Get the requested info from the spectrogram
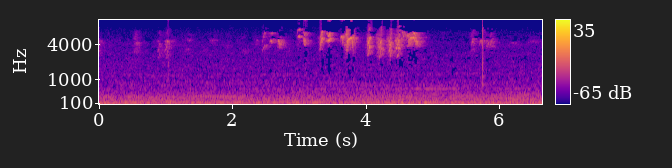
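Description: Small birds chirping, with a quick run of high twittering chirps from about two and a half to five seconds in and scattered fainter chirps elsewhere, over a steady low background rumble. A single sharp click sounds near the end.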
